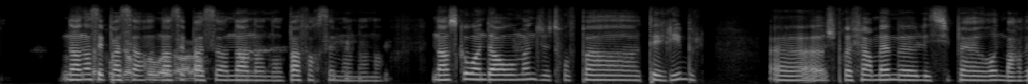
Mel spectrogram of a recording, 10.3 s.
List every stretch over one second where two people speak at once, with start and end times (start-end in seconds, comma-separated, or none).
0.6-2.1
